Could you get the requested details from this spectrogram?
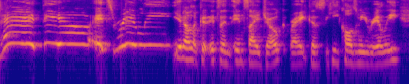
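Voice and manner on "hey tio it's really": imitating herself calling her uncle. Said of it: "like, talking Spanish".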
